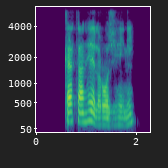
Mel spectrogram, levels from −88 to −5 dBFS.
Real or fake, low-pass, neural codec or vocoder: fake; 5.4 kHz; codec, 16 kHz in and 24 kHz out, 2.2 kbps, FireRedTTS-2 codec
